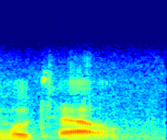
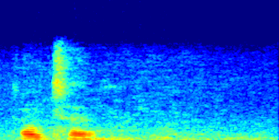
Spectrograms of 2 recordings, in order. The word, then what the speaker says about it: hotel: pronounce hotel we say hotel hotel yeah a hotel a hotel hotel so it's just a long o sound so hotel watch that yeah just remember to emphasize the second syllable so let's have a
